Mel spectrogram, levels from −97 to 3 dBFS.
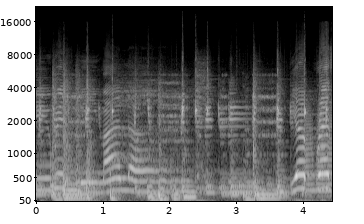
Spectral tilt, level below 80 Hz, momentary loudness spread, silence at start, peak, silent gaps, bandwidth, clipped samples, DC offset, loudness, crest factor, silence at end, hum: -6.5 dB/octave; -38 dBFS; 6 LU; 0 s; -6 dBFS; none; 11 kHz; under 0.1%; under 0.1%; -25 LUFS; 18 dB; 0 s; none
